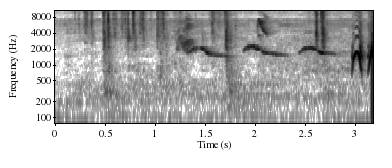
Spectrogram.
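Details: Kasu kasu bird in full voice, played to coax lazy kasu kasu birds into singing: three clear downslurred whistles spaced about half a second apart, ending in a loud wavering note, with faint clicks behind.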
